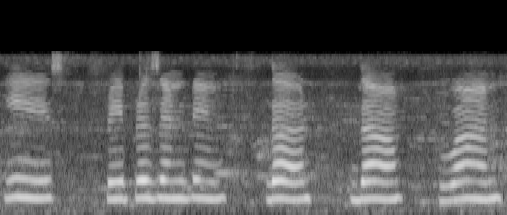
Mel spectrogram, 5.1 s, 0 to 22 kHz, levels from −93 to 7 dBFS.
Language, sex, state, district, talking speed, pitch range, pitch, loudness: English, female, Andhra Pradesh, Sri Satya Sai, 70 wpm, 310-330 Hz, 320 Hz, -14 LUFS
